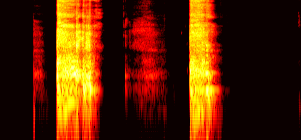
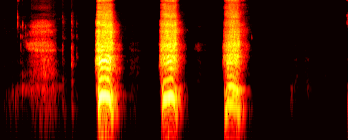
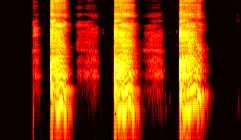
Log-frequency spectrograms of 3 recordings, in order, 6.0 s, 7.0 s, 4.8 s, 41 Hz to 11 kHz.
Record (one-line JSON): {"cough_length": "6.0 s", "cough_amplitude": 32768, "cough_signal_mean_std_ratio": 0.37, "exhalation_length": "7.0 s", "exhalation_amplitude": 32768, "exhalation_signal_mean_std_ratio": 0.27, "three_cough_length": "4.8 s", "three_cough_amplitude": 32768, "three_cough_signal_mean_std_ratio": 0.4, "survey_phase": "beta (2021-08-13 to 2022-03-07)", "age": "65+", "gender": "Female", "wearing_mask": "No", "symptom_cough_any": true, "symptom_fatigue": true, "symptom_loss_of_taste": true, "symptom_onset": "12 days", "smoker_status": "Ex-smoker", "respiratory_condition_asthma": false, "respiratory_condition_other": false, "recruitment_source": "REACT", "submission_delay": "12 days", "covid_test_result": "Negative", "covid_test_method": "RT-qPCR", "influenza_a_test_result": "Negative", "influenza_b_test_result": "Negative"}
